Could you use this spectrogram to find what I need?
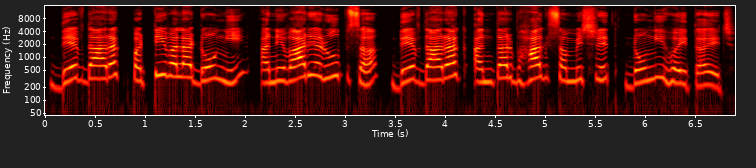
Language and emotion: Maithili, neutral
